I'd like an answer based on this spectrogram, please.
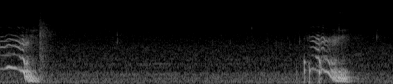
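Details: Pet capuchin monkey indoors, one of two brothers that talk to each other and groom: two short, high descending squeaky calls about three seconds apart, with quiet room background.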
